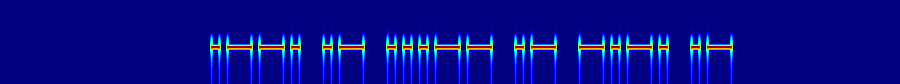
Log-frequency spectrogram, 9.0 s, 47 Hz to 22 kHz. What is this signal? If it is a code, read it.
Morse code, heard as a keyed tone, about 15 wpm, 700 Hz. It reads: PA3ACA
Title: Call Signs Repeated 3x - 15wpm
